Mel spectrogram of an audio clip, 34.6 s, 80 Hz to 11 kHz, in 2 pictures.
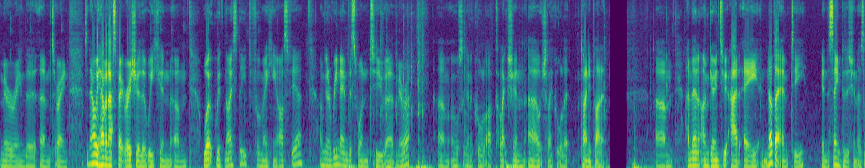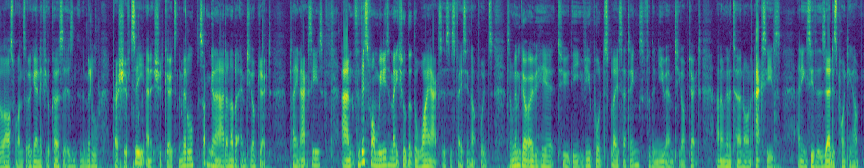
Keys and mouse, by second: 0.6 middle click, 1.6 shift+middle click, 2.3 shift+middle click, 3.0 shift+click, 3.4 shift+click, 4.3 shift+middle click, 5.1-6.4 middle drag, 6.5 middle click, 7.4 shift+middle click, 8.0 r, 8.3-9.3 middle drag, 9.4-12.5 middle drag, 12.4 BackSpace, 13.4 shift+middle click, 14.3 shift+middle click, 14.6 shift+click, 15.7 shift+click, 16.8 middle click, 17.5 shift+click, 18.2 shift+click, 19.1 shift+click, 19.9 shift+c, 21.0 shift+click, 21.5 shift+a, 24.0-26.7 middle drag, 29.1 middle click, 33.5 middle click.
